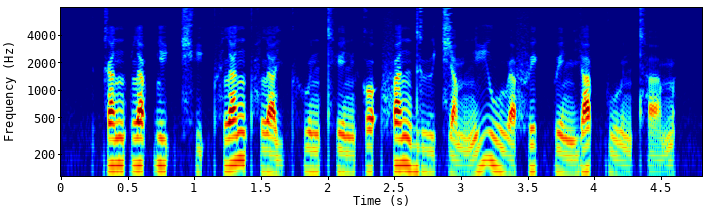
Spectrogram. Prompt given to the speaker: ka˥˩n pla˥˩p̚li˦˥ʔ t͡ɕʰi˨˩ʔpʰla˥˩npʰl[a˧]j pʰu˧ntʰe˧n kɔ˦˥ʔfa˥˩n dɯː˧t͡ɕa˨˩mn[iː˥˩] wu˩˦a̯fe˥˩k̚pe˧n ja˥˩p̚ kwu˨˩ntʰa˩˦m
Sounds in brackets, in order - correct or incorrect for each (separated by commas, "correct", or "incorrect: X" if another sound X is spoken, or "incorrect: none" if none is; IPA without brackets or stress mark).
incorrect: a˨˩, correct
